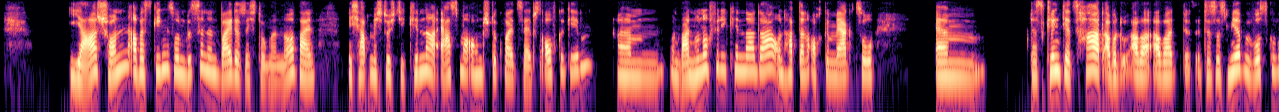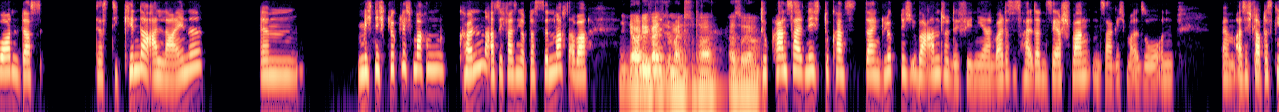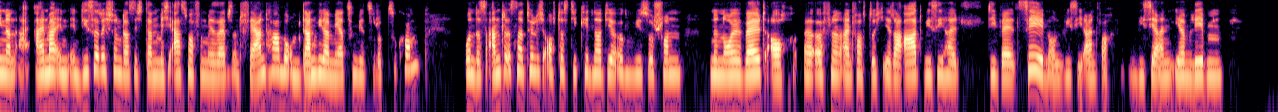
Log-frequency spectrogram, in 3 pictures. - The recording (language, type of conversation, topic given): German, podcast, Welche kleinen Alltagsfreuden gehören bei dir dazu?
- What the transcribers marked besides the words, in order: unintelligible speech; other background noise; stressed: "sehen"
